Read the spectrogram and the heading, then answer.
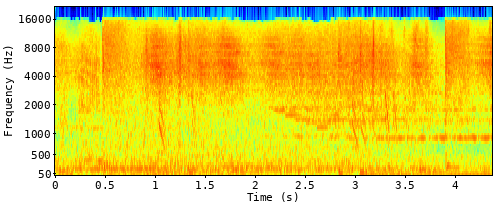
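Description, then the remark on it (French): Booming cannon blasts from a war chief's fleet of spaceships firing on the ship Fenrir as it dives toward Nemesos, with explosions crashing in a dense, continuous barrage, deep rumbling low end, bursts of bright crackle and a few thin tonal whines threading through. “Bordel, il nous tire dessus”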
